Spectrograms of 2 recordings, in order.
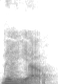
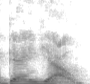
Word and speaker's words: Danielle: E when I say Danielle. I don't say Daniel. It's a difference in the way you pronounce Daniel and Danielle.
